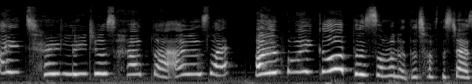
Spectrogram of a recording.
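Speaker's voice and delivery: very high, loud, startled, frightened yelp. Recounting spotting a figure behind them on a video feed: retelling own super high pitch. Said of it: "I've gone super high pitched".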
